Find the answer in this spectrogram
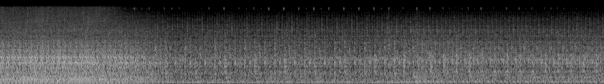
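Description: Tractor engine idling steadily, laid on as a sound effect, fading out about a second and a half in; a steady hiss remains.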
